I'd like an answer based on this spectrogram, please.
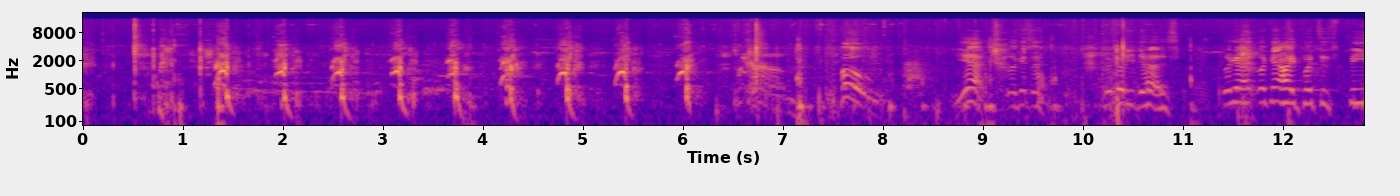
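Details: German Shepherd trained as a protection dog barking in a steady run of sharp, loud barks about every half second, then a man talking and praising the dog outdoors.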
